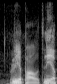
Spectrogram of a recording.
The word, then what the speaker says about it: Neapolitan: Because you got the Napoleon ice cream, if I'm saying it right. – Neapolitan. Close enough.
